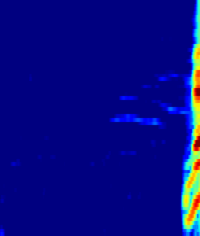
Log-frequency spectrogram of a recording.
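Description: A pause in a man's preaching that is near silent apart from a faint, brief, slightly rising tone in the middle. His amplified voice comes back in just before the end.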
